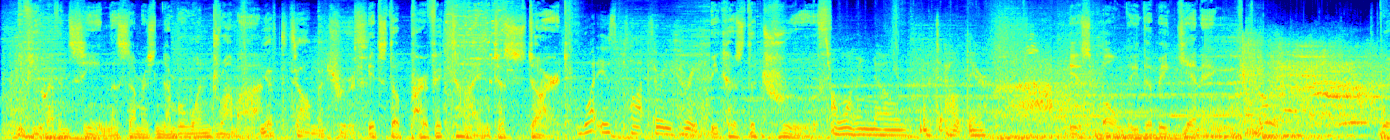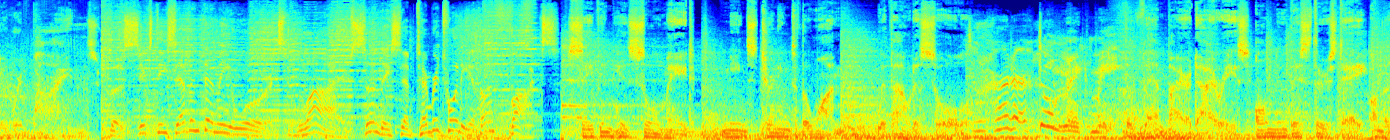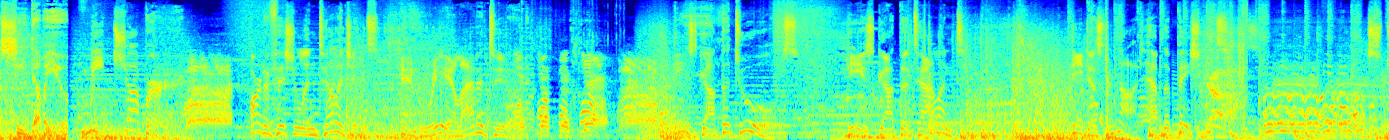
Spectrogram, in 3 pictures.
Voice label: Promo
